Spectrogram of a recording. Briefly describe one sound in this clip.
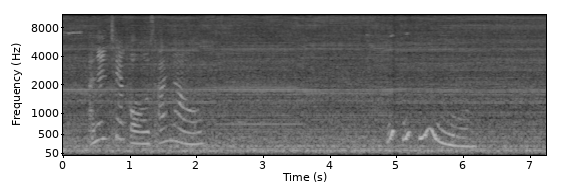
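A small dog whines in short, high bursts.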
